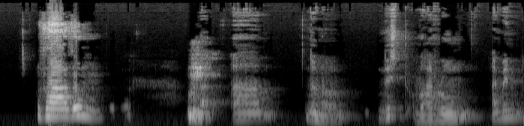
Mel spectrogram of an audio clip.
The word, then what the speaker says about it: warum: Give some extra emphasis, extra effort on speaking this r. Like suppose if a cat is very angry, so she will pronounce like she will make her sound like grrr, grrr, grrr. Yeah. So you have to pronounce it like warum.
